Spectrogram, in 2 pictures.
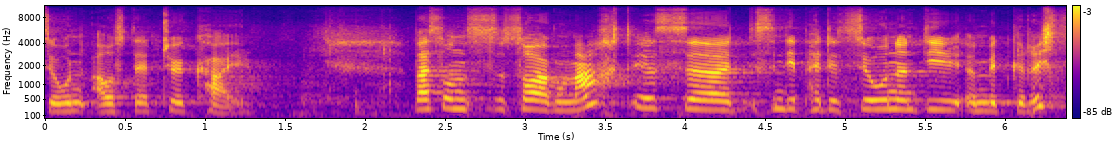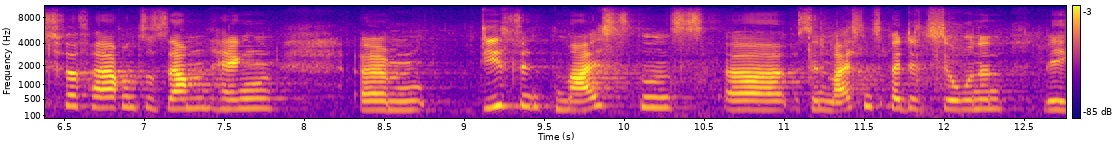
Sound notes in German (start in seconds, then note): none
